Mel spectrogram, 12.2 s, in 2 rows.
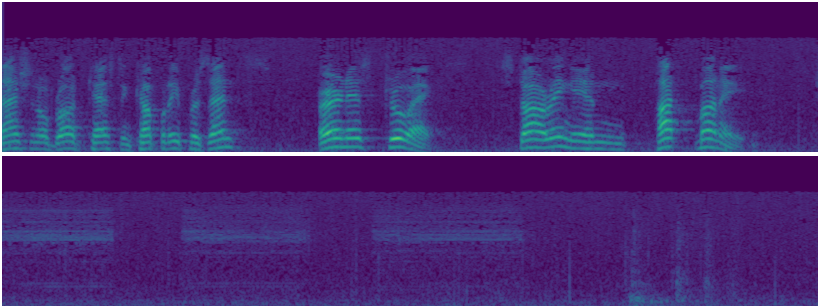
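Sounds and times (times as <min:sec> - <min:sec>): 
speech: 0:00.0 - 0:05.7
buzzer ringing: 0:06.1 - 0:10.1.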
